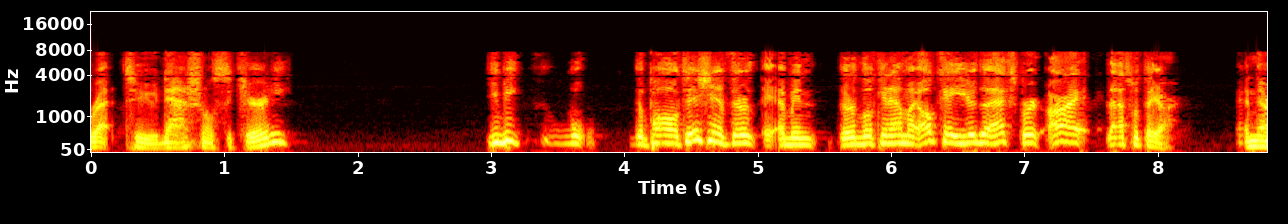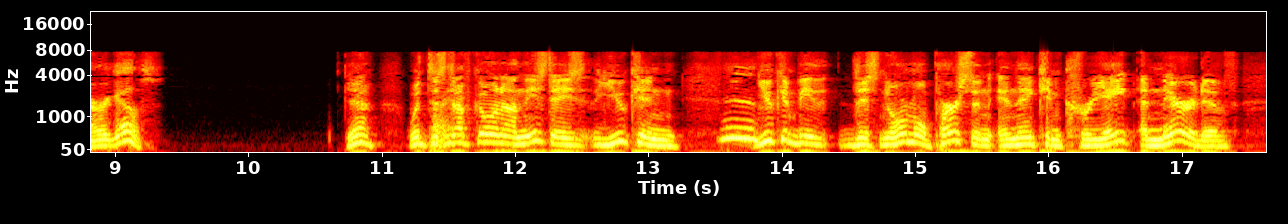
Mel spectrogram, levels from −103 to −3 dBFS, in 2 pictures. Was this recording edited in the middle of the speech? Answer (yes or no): no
